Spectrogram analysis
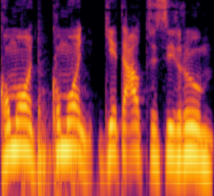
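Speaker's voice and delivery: bad, unconvincing put-on French accent. Acting out a checkout demand to leave the room, in a bad put-on french accent. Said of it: "so let's do French".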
